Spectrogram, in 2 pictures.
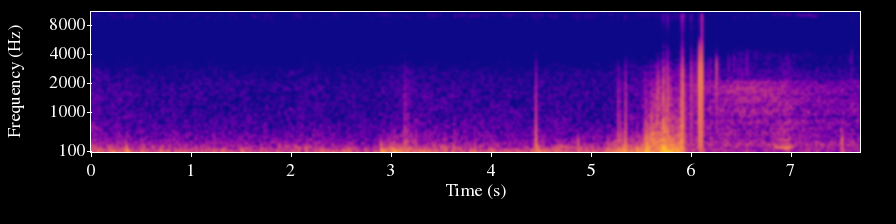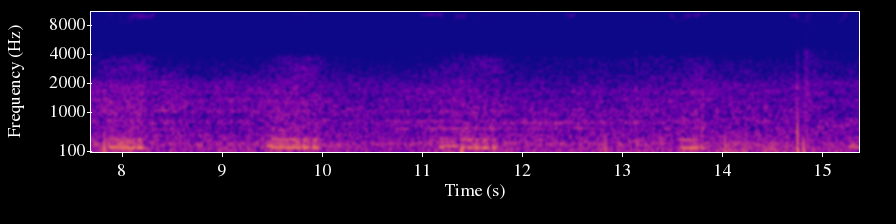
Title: My roommate's cat snoring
